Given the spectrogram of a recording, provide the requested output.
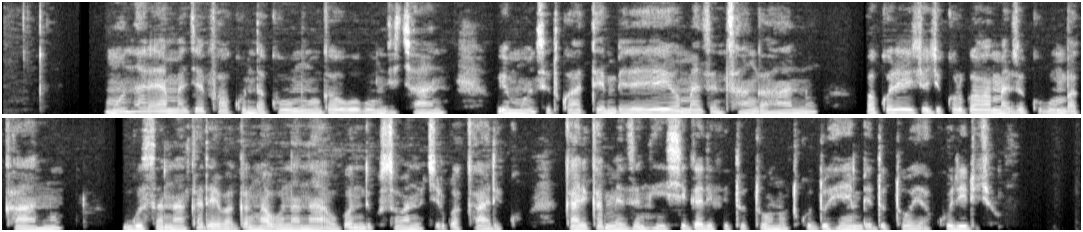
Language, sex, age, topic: Kinyarwanda, female, 25-35, education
